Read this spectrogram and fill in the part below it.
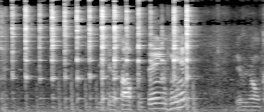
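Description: A wire whisk taps against the rim of a glass bowl.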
